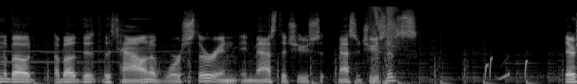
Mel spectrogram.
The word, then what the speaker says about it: Worcester: in there you can't don't tell me that R is silent them is fighting words you can't have a word like like Worcester have a silent R when we're worse when Worcestershire does not have the silent r that hurts my soul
